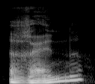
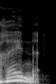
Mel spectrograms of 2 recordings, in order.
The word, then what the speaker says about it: reine: In this lesson, we will see together 3 words that are written differently but pronounced the same way. Reine, reine, reine.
